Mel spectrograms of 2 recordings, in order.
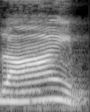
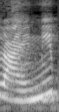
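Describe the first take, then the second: First: It is one syllable with no final vowel. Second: It ends with an added final ee vowel. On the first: The speaker calls it right. "इसका pronunciation क्या होगा?" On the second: The speaker calls it wrong. "क्या हम इसे राइमी पढ़ेंगे? ... No"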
